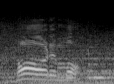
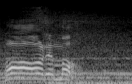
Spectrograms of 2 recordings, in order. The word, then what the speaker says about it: Baltimore: Don't pronounce the T. You hear that word? Baltimore. Baltimore.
